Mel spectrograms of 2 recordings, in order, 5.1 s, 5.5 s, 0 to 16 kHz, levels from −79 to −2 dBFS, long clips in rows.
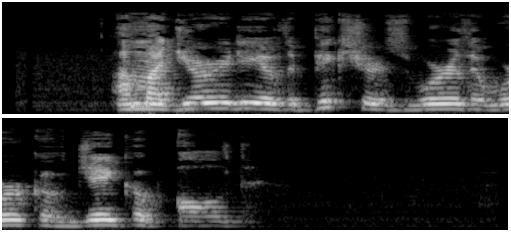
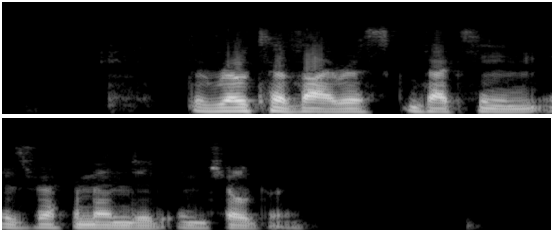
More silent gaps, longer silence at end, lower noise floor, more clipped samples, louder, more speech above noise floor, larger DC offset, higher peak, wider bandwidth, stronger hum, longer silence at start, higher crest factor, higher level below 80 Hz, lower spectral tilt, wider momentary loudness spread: neither; first, 1.4 s vs 1.25 s; second, -68 dBFS vs under -90 dBFS; neither; first, -20 LUFS vs -23 LUFS; second, 48 dB vs over 68 dB; neither; first, 0 dBFS vs -6 dBFS; first, 11 kHz vs 6.6 kHz; neither; second, 0.55 s vs 0.95 s; about the same, 22 dB vs 20 dB; second, -74 dBFS vs -42 dBFS; second, -4.5 dB/octave vs -9 dB/octave; about the same, 13 LU vs 12 LU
